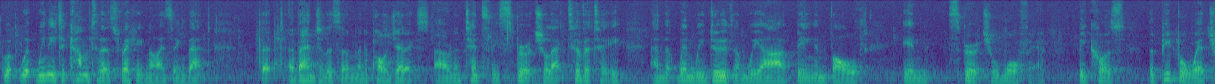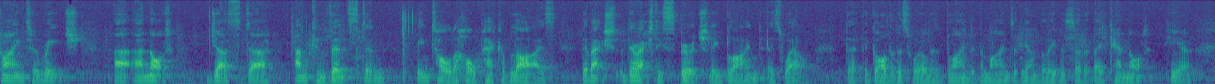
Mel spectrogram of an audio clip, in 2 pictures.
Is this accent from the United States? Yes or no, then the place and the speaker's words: no; New Zealand; now in United Kingdom; I come originally from New Zealand, but I'm now working in the UK.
